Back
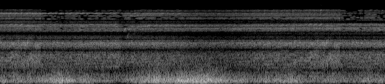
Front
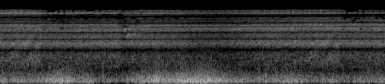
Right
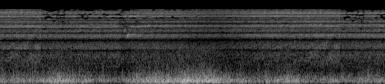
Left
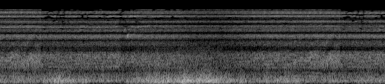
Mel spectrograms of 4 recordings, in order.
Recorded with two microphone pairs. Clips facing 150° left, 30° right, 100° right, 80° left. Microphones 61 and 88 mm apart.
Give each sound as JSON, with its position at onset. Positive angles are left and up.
{"t": 0.0, "sound": "a drone", "azimuth_deg": 90}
